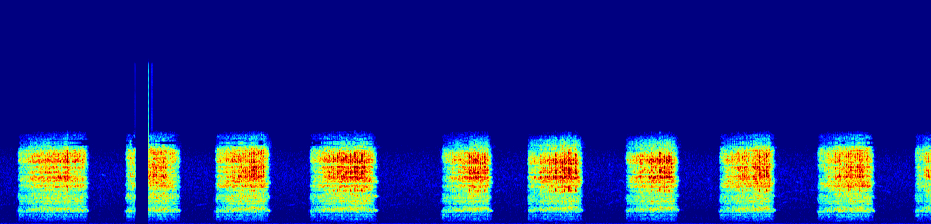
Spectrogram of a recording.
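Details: A nesting female barn owl at Riet Vell reserve, Ebro Delta, calls to her mate at night with hatching days away, before the pair mates. Nine evenly paced, screechy hisses about a second apart, with one sharp click early on.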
